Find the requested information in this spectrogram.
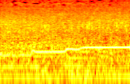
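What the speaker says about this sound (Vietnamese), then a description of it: "Có một cái suối đã quá, suối nhỏ thôi." A small mountain stream on a trail up Bà Đen mountain runs with a steady, close hiss of flowing water, while a thin whistling tone rises in steps across it and no one speaks.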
